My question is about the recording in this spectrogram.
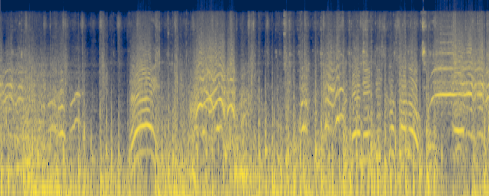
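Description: A horse whinnying several times in rising-and-falling calls, over a film soundtrack's background music.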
